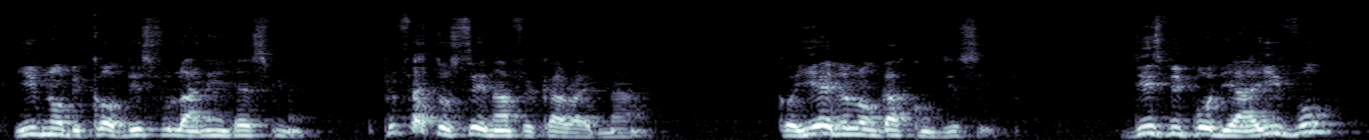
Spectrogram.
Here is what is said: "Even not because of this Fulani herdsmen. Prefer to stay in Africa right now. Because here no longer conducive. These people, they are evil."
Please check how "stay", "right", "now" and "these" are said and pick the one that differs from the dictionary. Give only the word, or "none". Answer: these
